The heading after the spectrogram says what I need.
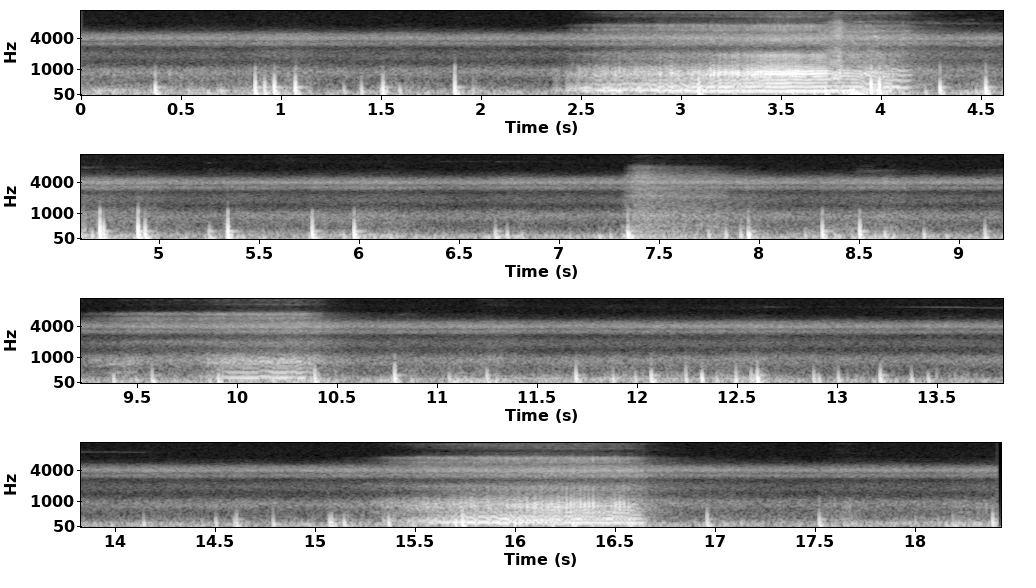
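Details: Dog asleep on a couch, snuggled under the owner's folded legs, snoring loudly: rumbling, rattling snores every several seconds over crackly background noise: snoring.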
